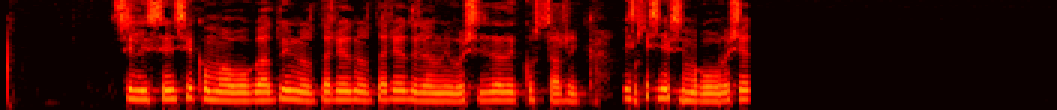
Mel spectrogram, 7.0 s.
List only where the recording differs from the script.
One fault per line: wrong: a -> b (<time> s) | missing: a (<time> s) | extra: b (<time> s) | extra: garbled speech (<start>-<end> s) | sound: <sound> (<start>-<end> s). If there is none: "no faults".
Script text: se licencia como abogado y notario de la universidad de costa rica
extra: notario (2.3 s)
extra: garbled speech (4.1-5.0 s)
